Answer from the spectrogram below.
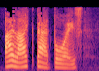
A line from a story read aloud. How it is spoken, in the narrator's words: said with a purr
